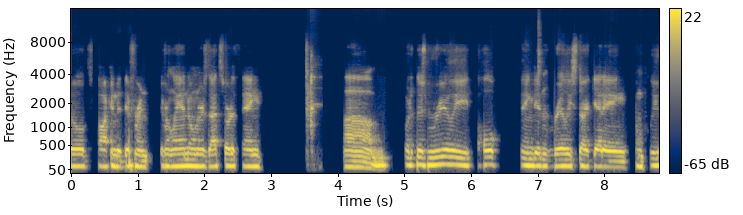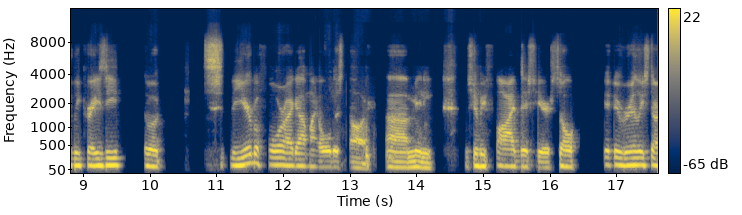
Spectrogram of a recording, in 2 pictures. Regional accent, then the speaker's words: Southern Ontario, Canada; moved away as an adult; now in Alberta, Canada; I grew up in Southern Ontario

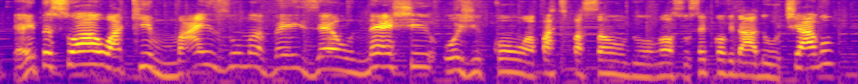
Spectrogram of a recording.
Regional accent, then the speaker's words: Rio de Janeiro, Brazil; Eu e o … somos do Rio de Janeiro

